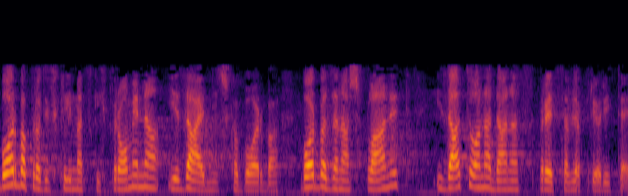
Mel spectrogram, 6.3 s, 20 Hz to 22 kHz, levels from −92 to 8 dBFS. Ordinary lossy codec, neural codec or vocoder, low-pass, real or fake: none; none; 5.4 kHz; real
